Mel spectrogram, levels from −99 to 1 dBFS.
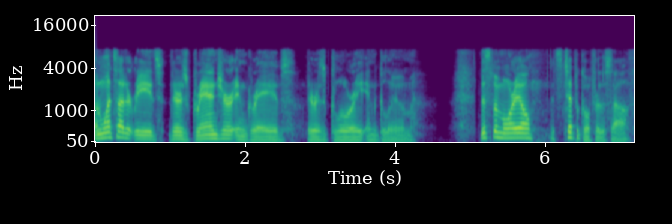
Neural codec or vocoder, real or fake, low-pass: none; real; 7.2 kHz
